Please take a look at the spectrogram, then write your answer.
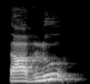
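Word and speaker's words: tableau: मूल भाषा में टी का उच्चारण ट नहीं होता है, त होता है, जबकि अंग्रेजी में उसका उच्चारण करते हुए ट हो जाता है।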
